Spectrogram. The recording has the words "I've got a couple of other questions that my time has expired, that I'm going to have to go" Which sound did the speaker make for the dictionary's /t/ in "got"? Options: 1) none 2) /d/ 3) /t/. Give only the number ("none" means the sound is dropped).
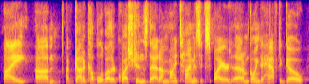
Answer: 3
